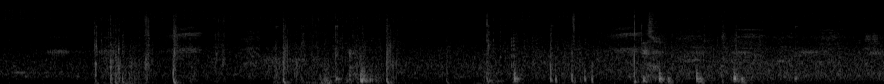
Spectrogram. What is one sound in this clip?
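Footsteps crunch on leaves and wooden planks.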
